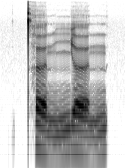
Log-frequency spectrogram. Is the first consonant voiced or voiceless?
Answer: voiceless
